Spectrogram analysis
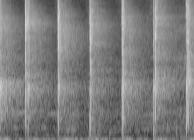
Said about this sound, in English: Okay, good. He's walking. He's walking. Clap it up, dude.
